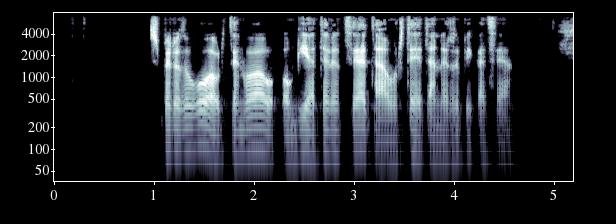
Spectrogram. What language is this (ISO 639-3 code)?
eus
